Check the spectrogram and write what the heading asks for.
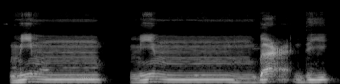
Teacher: dengungnya itu dengan cara kita menahan bibir saling bertemu seperlayaknya kita mengucapkan huruf mim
